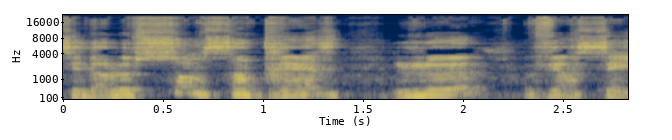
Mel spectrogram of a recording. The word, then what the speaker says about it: psaume: Il faut prendre le P en français. Psaume.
